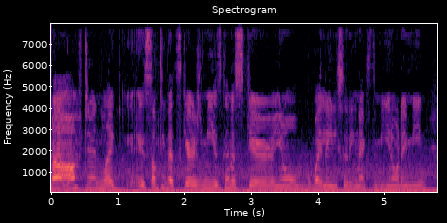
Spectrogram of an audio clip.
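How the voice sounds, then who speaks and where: Very fast pace over noticeable background noise. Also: woman. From Southern California, Paramount/Compton area. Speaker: podcast co-host. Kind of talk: casual chat. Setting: outdoors.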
